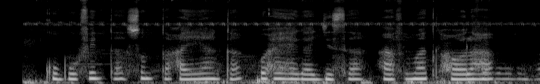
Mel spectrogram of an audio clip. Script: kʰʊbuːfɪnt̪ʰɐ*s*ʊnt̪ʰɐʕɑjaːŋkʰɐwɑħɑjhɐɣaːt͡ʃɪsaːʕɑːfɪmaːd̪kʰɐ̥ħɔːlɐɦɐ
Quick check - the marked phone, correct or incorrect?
correct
